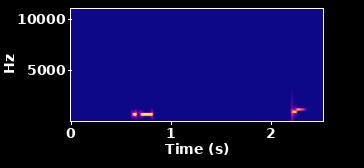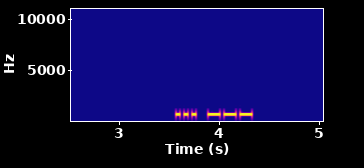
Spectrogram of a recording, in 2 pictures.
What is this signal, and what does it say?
Morse code, heard as a keyed tone, about 28 wpm, 700 Hz. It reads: A SO
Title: Top 180 QSO Elements 30wpm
